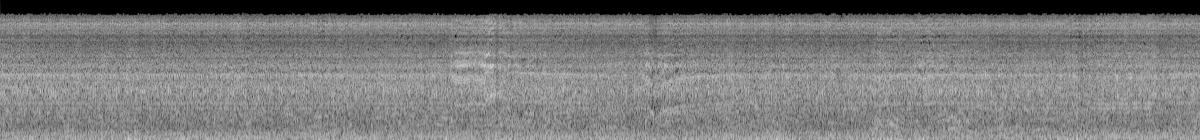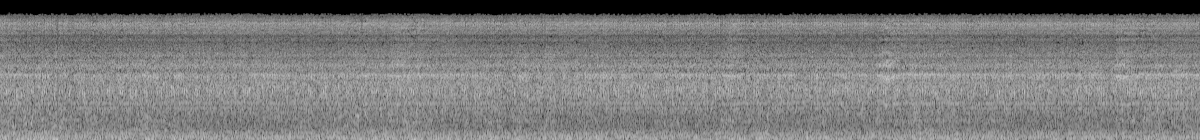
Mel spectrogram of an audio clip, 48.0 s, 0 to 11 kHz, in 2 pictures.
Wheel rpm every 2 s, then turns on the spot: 230, 230, 230, 230, 230, 240, 200, 230, 230, 230, 240, 230, 240, 230, 230, 230, 230, 230, 230, 230, 230, 230, 230, 230.
none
